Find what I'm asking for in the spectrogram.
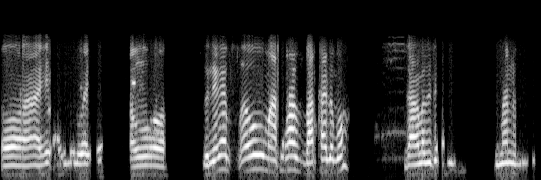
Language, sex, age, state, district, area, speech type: Assamese, male, 18-30, Assam, Majuli, urban, conversation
